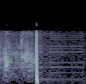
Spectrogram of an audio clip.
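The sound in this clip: A telephone line cutting off during a phoned-in call from Daykundi: one sharp click breaks the narrow, tinny line hiss, and a faint hiss lingers afterwards.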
